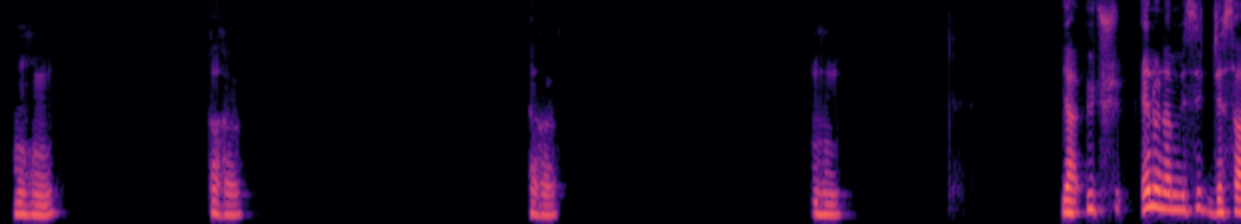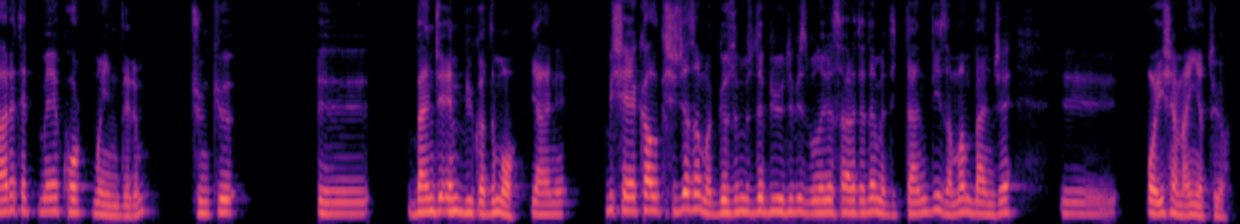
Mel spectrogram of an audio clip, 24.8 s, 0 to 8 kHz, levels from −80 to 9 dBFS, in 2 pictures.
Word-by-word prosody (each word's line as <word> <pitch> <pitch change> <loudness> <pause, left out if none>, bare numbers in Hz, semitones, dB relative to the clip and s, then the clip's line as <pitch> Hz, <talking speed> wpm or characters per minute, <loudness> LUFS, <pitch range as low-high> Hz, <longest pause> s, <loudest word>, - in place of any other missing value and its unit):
Hı 150 - 0
hı. 140 +3 -3 1.4
Hı - - -3
hı. 140 -1 -4 2.9
Hı 150 - -2
hı. 135 +1 -5 2.5
Hı 155 - -3
hı. 140 -1 -2 2.2
Ya, 165 -1 +4
3 210 +1 -3 0.2
en 230 +4 +7
önemlisi 205 -3 +2
cesaret 170 +3 +2
etmeye 180 -1 -1
korkmayın 160 -7 0
derim. 130 +8 -4 0.4
Çünkü, 165 - -1 0.7
eee, 150 +1 -2 0.4
bence 175 +3 +4
en 180 -1 +3
büyük 165 -1 +1
adım 160 +2 +3
o. 135 -3 +1
Yani, 145 0 -1 0.3
bir 200 - -2
şeye 190 -1 +2
kalkışacağız 190 +2 +3
ama 175 -7 +2
gözümüzde 170 +2 +2
büyüdü, 175 0 +1
biz 175 -3 -1
buna 165 +1 +2
cesaret 165 0 +2
edemedik 155 -5 -1
dendiği 170 +5 0
zaman 160 +2 0
bence, 155 +3 0 0.4
iii, 150 - -9 0.3
o 160 -2 +6
iş 160 +1 +1
hemen 145 -7 +2
yatıyor. 125 -4 -2
165 Hz, 100 wpm, -23 LUFS, 150-175 Hz, 2.9 s, en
